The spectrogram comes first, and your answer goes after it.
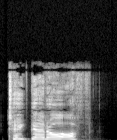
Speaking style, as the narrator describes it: she cried angrily

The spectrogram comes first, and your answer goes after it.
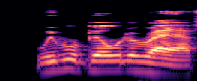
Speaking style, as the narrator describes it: said Vasudeva

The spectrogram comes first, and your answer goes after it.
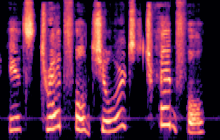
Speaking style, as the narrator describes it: the lady cried in an agony of sobs

